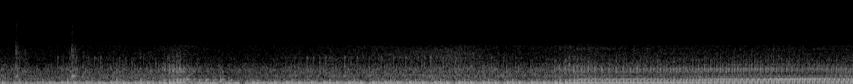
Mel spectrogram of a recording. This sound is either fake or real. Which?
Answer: real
